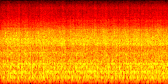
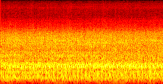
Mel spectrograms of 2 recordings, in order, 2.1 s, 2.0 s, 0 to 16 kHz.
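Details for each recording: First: Renault Kwid petrol engine idling with check engine light on: irregular low thump about twice a second, heavy vibration and knocking from a cylinder 3 misfire caused by an injector control circuit fault. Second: Renault Kwid after repairing the cylinder 3 injector control circuit wiring to the ECM: even, steady idle with no stumbles, skips or knocks; misfire fixed, engine running smoothly.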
